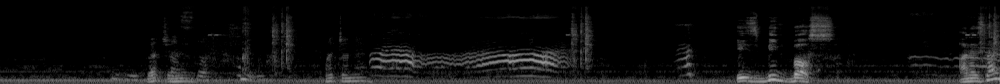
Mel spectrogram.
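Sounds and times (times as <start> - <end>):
baby crying: 3.7 - 5.7, 6.8 - 7.1, 9.1 - 10.0.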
